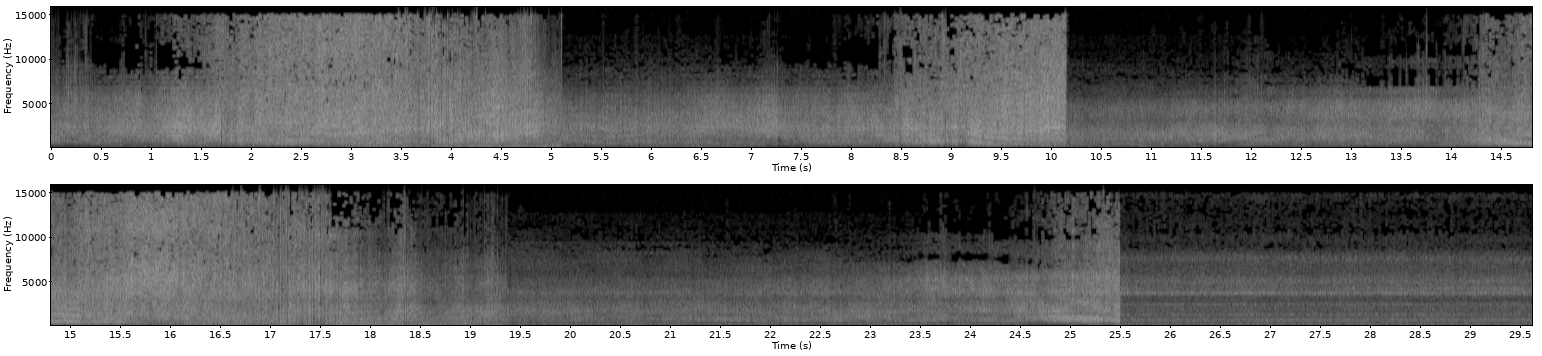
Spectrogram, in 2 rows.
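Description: Jet engine noise of F-35A Lightning II fighters, their single Pratt & Whitney F135 engines at high power for takeoff and climb-out, in several clips joined by abrupt cuts. The noise swells and sweeps down in pitch as each jet passes. Near the end it drops to a quieter, steady jet hum with faint steady tones.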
